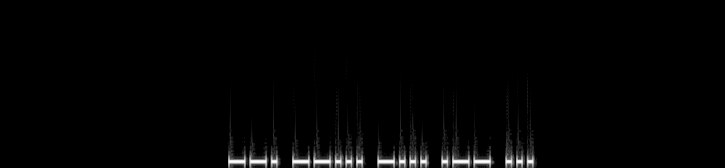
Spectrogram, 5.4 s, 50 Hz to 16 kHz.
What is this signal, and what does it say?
Morse code, heard as a keyed tone, about 30 wpm, 700 Hz. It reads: G7BWS
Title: DXCC-100 Call Signs - 5 Characters - Repeated 3x - 30wpm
